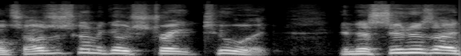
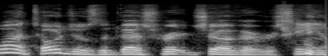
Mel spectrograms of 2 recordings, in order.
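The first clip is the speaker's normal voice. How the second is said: mock flat blasé delivery; 3 semitones lower, 3 dB quieter than usual. Speaker retelling what he said about the show, mock-blasé delivery. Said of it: "but you said it like that".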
